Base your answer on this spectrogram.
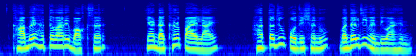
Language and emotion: Sindhi, neutral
